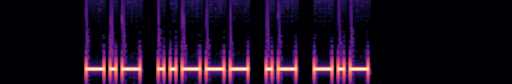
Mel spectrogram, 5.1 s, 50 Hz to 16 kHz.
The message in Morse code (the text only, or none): K2AK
